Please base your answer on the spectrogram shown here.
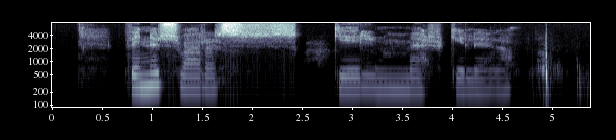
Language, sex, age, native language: Icelandic, female, 18-19, Icelandic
